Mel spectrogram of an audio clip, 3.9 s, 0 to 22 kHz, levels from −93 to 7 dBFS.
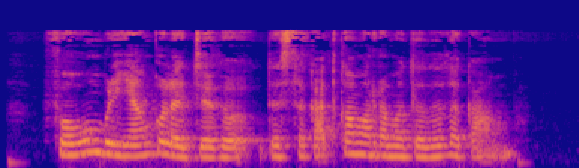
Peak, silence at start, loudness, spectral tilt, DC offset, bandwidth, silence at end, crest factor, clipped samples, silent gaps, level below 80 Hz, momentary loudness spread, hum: -6 dBFS; 0.05 s; -24 LUFS; -3 dB/octave; under 0.1%; 12 kHz; 0.4 s; 20 dB; under 0.1%; none; -66 dBFS; 10 LU; none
